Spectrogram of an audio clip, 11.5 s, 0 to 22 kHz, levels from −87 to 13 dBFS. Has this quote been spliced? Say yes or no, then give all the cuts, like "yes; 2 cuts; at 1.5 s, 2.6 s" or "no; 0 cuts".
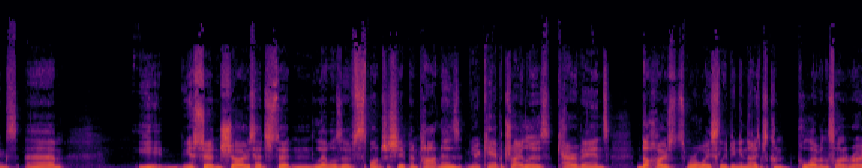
yes; 3 cuts; at 6.2 s, 7.4 s, 10.1 s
